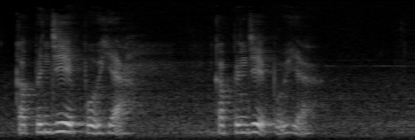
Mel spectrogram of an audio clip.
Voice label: "encontrar", Nasa Yuwe; paez

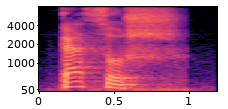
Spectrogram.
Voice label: besiro cuento, chiquitano

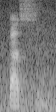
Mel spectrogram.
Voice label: "pas", rice, Wamesa

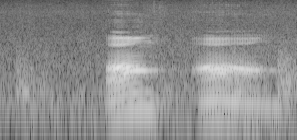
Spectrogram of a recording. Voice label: "yellow", Pingelapese

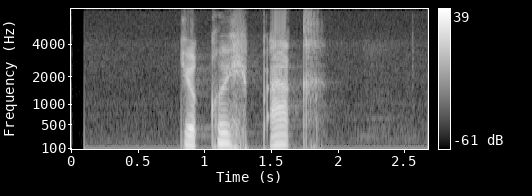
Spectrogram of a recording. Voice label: kaqchikel; Bone curer

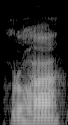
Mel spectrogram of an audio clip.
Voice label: "roha", Apatani

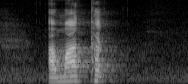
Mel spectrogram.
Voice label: "AMATAK", Ishir Chamacoco; comilon

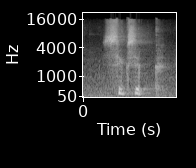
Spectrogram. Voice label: little, Mokilese

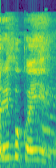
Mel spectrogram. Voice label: "ribu koiri", one thousand, Ansus

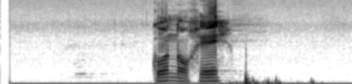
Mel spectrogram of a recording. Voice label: "all", achi

